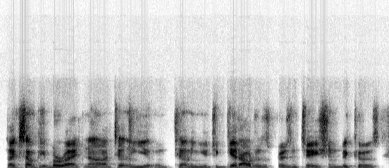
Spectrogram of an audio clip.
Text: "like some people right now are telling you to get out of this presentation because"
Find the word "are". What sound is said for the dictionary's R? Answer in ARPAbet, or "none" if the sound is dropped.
L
